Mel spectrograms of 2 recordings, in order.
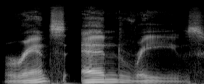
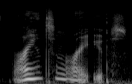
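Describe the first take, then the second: First: Slow announcer. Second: Announcer drawl, very slow; slow drawn-out announcement. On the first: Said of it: "Let's get into some". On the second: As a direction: stretch each word out slowly. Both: Shown as a demonstration.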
